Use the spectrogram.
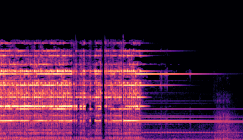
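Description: An old-style telephone bell rings steadily in a radio drama scene, bright and continuous for nearly two seconds before cutting off, leaving a faint ringing tail and quiet room tone.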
